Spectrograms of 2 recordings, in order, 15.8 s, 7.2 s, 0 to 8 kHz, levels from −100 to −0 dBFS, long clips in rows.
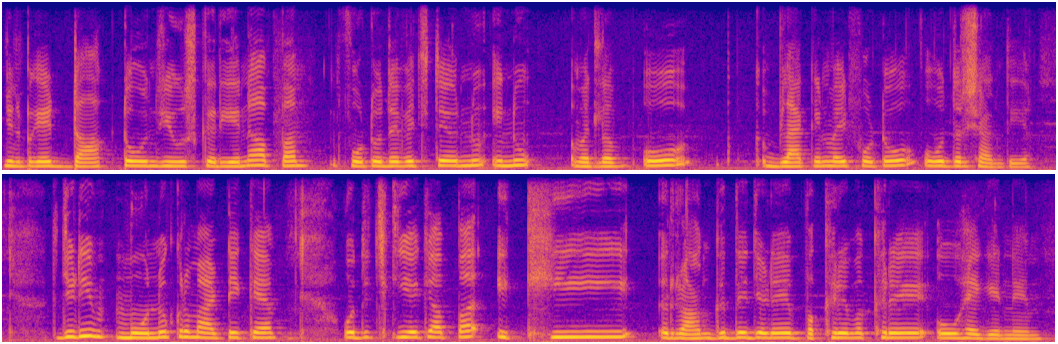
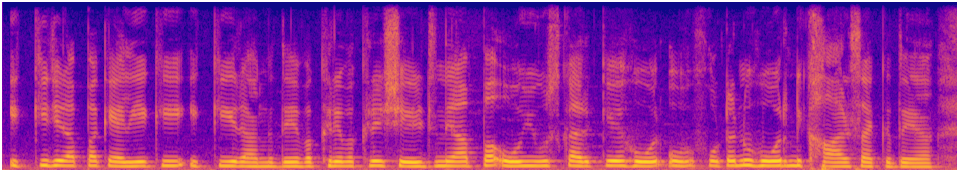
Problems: none marked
